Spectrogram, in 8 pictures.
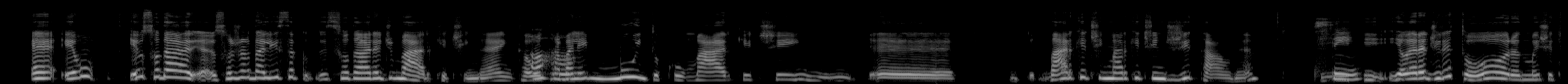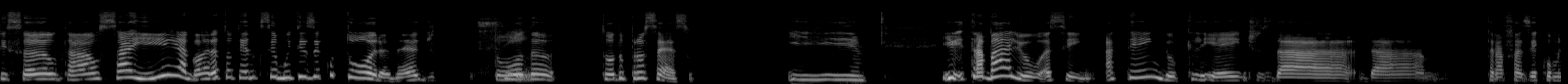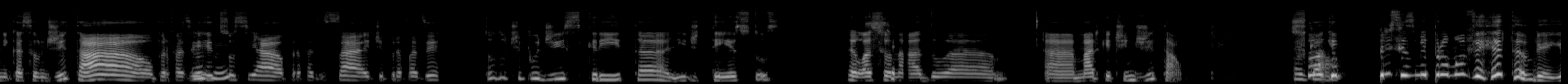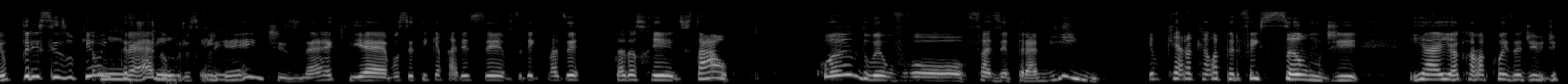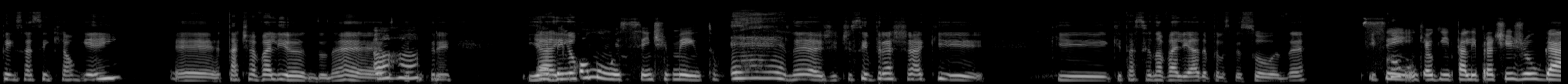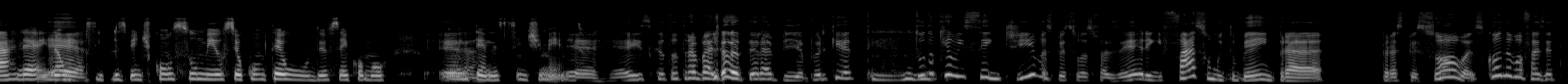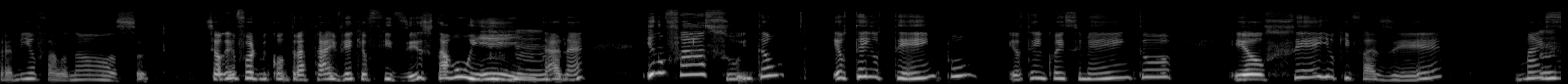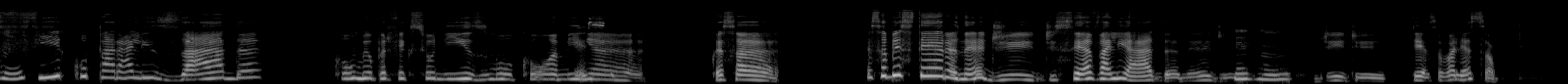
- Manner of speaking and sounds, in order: tapping; tongue click; laughing while speaking: "promover"; other background noise; laughing while speaking: "trabalhando na"; chuckle
- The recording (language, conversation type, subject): Portuguese, advice, Como posso lidar com a paralisia ao começar um projeto novo?
- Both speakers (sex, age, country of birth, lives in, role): female, 30-34, Brazil, United States, advisor; female, 45-49, Brazil, United States, user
